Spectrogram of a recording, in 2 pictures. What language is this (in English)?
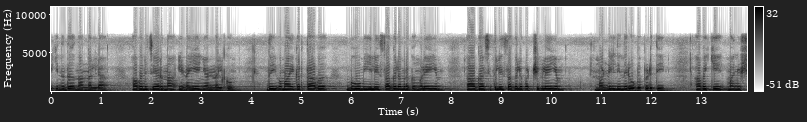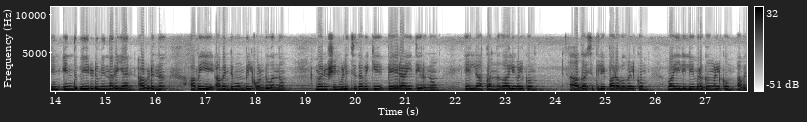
Malayalam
